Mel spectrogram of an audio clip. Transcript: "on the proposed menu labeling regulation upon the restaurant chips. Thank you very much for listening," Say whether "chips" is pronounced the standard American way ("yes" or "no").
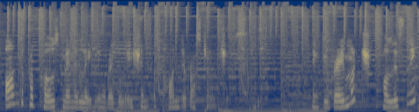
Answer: no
